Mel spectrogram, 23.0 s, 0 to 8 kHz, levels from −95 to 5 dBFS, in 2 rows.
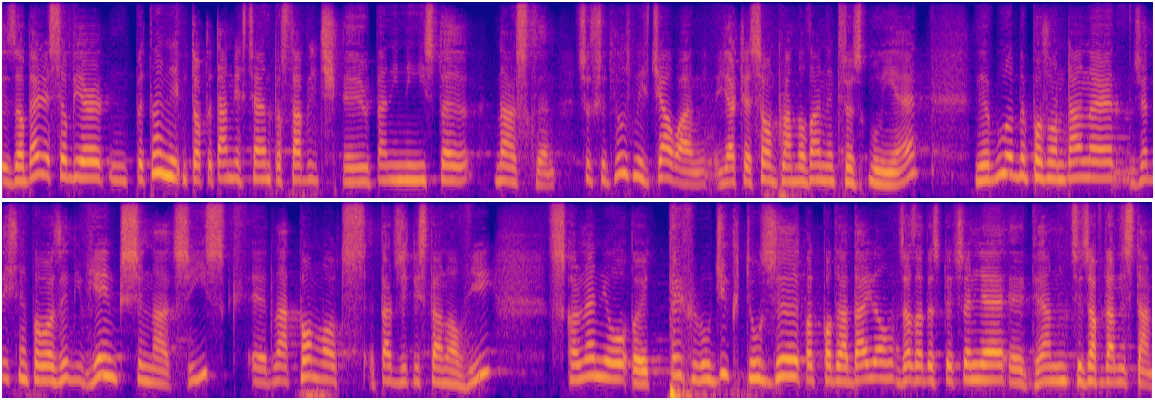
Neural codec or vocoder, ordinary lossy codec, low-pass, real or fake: codec, 16 kHz, 0.5 kbps, X-Codec, HuBERT features, trained on balanced general audio; none; none; fake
